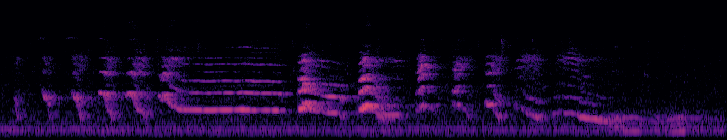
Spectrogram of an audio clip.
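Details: Benny, a dog left alone in his crate while the household is out, cries in a run of high whining whimpers, several drawn out and wavering, ending in a long falling whine, in a quiet room.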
